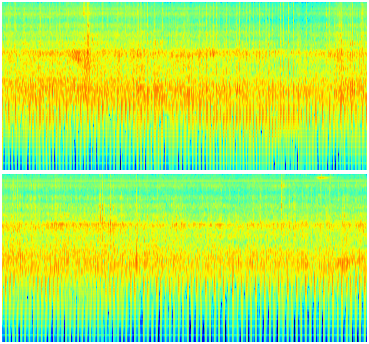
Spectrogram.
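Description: Baja Warrior mini bike's small single-cylinder four-stroke engine running under throttle, revving up briefly about four seconds in. It then drops back to a slower, even beat near idle as the bike slows down.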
